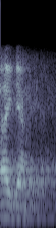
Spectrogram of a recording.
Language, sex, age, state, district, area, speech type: Odia, male, 18-30, Odisha, Puri, urban, conversation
